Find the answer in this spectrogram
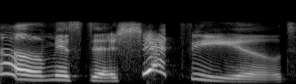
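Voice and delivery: put-on high, swooping, sing-song, odd American accent. Explaining an accent by imitating it, Fran Fine accent. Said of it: "weird uh, American accent".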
